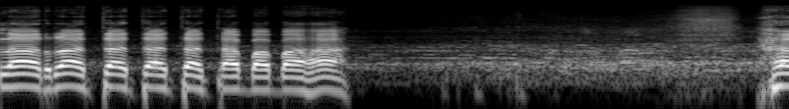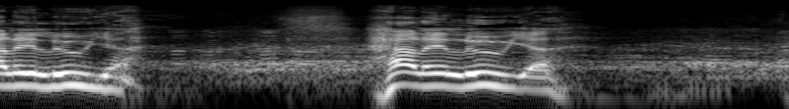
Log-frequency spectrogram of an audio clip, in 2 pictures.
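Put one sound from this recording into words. A man sings long notes through a microphone in a large hall.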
